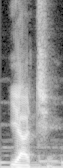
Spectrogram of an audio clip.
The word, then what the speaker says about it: iate: Mas eu acho que Adriano diz iate, em 2 sílabas. Então o I só acompanha o A da primeira sílaba, assim como o T acompanha o E da segunda sílaba. Iate. Na minha pronúncia, iate, o I é vogal. Mas em iate, ele é consoante.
